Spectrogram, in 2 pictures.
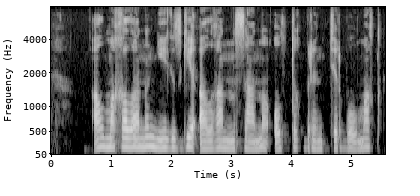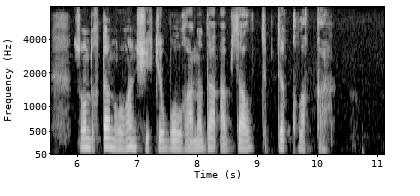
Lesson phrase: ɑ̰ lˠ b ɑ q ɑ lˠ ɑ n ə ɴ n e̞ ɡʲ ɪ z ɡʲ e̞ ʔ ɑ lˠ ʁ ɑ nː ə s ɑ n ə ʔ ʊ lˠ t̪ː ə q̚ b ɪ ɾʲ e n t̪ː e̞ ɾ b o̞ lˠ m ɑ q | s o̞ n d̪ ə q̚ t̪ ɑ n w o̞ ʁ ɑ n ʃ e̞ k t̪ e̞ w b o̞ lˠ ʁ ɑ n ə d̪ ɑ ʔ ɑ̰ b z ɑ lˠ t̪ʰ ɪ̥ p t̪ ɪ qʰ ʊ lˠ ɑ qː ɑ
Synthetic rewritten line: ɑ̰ lˠ m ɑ q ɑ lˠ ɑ n ə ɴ n e̞ ɡʲ ɪ z ɡʲ e̞ ʔ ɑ lˠ ʁ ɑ nː ə s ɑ n ə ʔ ʊ lˠ t̪ː ə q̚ b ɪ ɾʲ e n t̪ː e̞ ɾ b o̞ lˠ m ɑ q | s o̞ n d̪ ə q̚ t̪ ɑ n w o̞ ʁ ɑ n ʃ e̞ k t̪ e̞ w b o̞ lˠ ʁ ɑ n ə d̪ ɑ ʔ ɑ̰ b z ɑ lˠ t̪ʰ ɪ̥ p t̪ ɪ qʰ ʊ lˠ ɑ qː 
